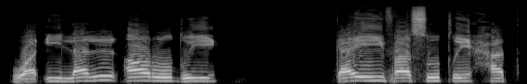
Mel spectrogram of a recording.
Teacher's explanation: So this ra we read in heavy sound because ra has a sukun sign and there is fatha before the ra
